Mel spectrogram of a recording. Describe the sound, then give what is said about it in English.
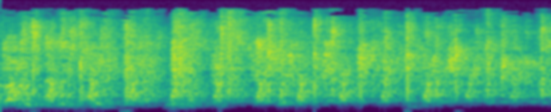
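An audience at a law school symposium claps steadily for a few seconds, a dense crackle of many hands with no voices over it, holding an even, fairly loud level throughout. “Yes, it is a reason for applause, I think.”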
